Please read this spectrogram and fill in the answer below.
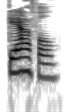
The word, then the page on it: gaffle: British English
